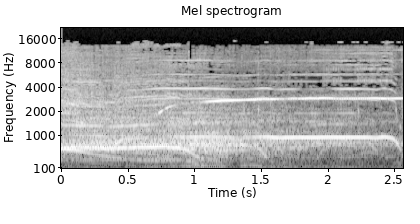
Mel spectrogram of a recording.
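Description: A large crowd of Miami Dolphins NFL fans in the UK, ahead of their team's game at Wembley Stadium, cheers loudly and continuously, with scattered whoops and shrill whistles rising above the dense roar for the full few seconds.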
